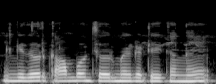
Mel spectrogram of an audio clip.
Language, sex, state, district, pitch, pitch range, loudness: Tamil, male, Tamil Nadu, Nilgiris, 160 Hz, 155-165 Hz, -12 LUFS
